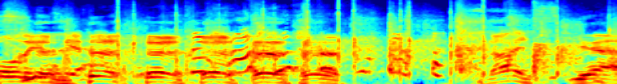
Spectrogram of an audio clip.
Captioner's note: applause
